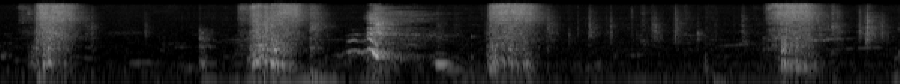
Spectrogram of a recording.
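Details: Female pug with repeated sneezing and snot coming from her nose; owner suspects something in the nose or a hole in the top of her head. Four sharp, explosive sneezes a second or two apart, with snorting between.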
